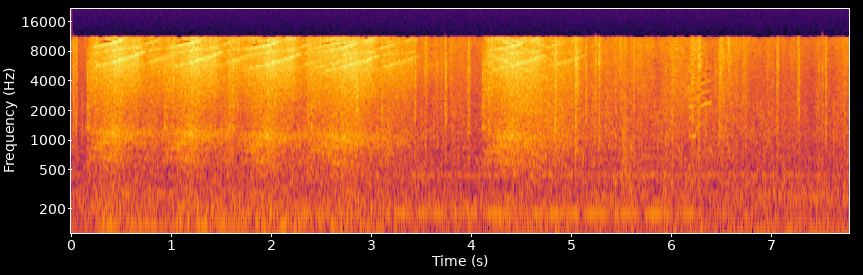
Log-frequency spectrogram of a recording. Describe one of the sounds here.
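Footsteps thud quickly on rock.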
